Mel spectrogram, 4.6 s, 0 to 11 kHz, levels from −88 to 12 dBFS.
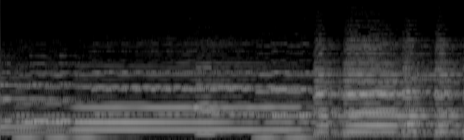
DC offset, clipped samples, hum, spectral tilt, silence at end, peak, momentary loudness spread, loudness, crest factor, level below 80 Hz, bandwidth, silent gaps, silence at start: under 0.1%; under 0.1%; none; -8 dB/octave; 0 s; -22 dBFS; 6 LU; -37 LUFS; 14 dB; -60 dBFS; 8 kHz; none; 0 s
